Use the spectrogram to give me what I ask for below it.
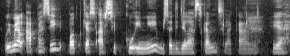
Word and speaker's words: Arsipkoe: Kali ini kita ngobrol tentang inovasinya Bu Imel yang diberi judul Podcast Arsipku atau Arsipkoe ya, tapi kita bacanya Arsipku.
